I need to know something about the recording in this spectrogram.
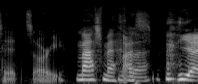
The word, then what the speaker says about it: Maasmechelen: How do you pronounce it? Sorry. Maasmechelen. Yeah, it's hard. Maasmechelen.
